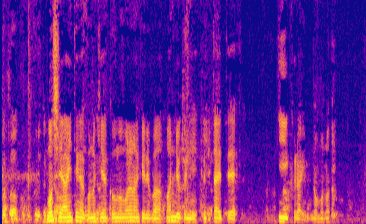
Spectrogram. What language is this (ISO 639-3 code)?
jpn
